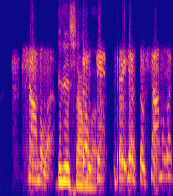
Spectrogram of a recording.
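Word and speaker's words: Shyamala: First of all, how do you pronounce your mom's name? Because I want to make sure I say it correctly. Shamala.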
